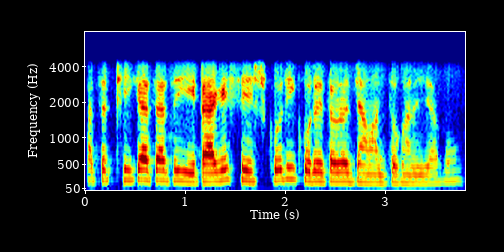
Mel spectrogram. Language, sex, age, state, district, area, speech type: Bengali, male, 18-30, West Bengal, South 24 Parganas, rural, conversation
